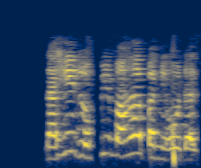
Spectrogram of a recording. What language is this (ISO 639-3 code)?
swa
